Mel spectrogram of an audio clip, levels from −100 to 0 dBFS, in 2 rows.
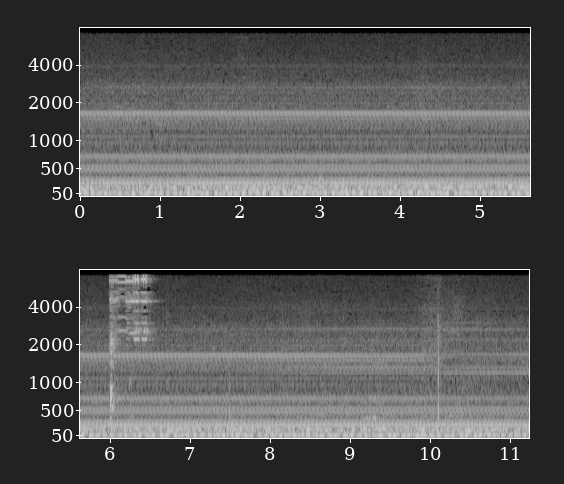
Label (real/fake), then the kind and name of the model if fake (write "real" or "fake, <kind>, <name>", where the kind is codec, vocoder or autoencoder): real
